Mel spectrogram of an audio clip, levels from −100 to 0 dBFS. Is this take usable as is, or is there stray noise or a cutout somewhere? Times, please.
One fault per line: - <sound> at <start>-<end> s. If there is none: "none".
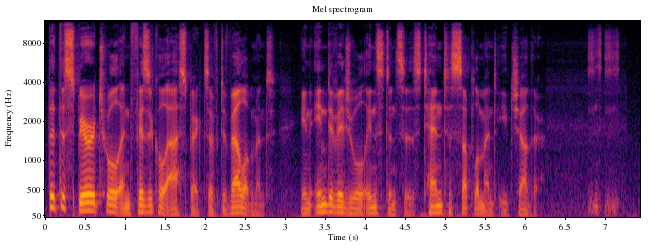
- laugh at 6.8-7.2 s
